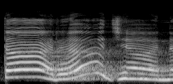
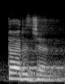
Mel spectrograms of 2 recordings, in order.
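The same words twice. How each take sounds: First: Slow sounding out. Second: Said in the usual way. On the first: Shown as a demonstration. Teacher drawing out तर्जन for young students. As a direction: stretch तर्जन very slowly. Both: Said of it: "तो आपका हो जाएगा".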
